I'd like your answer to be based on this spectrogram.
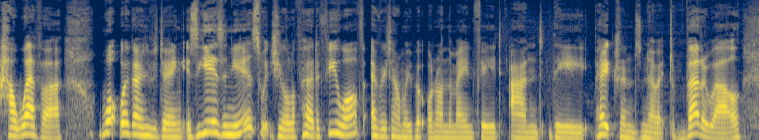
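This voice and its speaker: With a British accent and fairly low pitch, a woman talks in lively intonation over noticeable background noise. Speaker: podcast co-host. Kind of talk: casual chat.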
